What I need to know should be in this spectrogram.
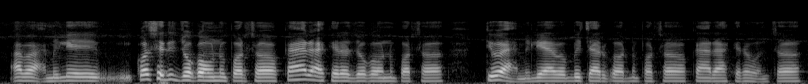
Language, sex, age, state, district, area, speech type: Nepali, female, 60+, West Bengal, Kalimpong, rural, spontaneous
